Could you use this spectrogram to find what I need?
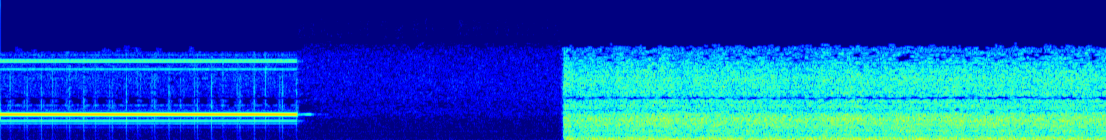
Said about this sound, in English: That is called brown noise. Brown noise. That one sounds to me to be intolerable.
